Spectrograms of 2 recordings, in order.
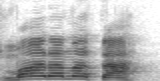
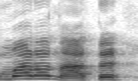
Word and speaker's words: Maranata: aramaico, dialeto de Jesus, Maranatá. Como dizemos nós católicos, com a tônica na última sílaba, ou Maranata, com a tônica na penúltima sílaba, como dizem nossos irmãos separados das comunidades evangélicas ou protestantes.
